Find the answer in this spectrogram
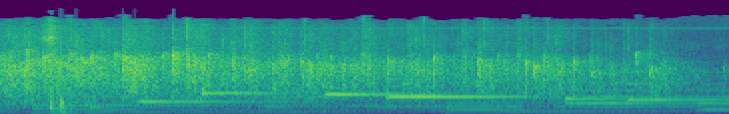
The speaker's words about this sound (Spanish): Dale ese aplauso al Señor, para que mováis un poco la sangre.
